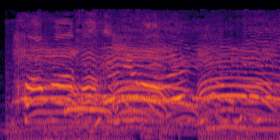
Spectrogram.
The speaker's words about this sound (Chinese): 七个孩子欢呼起来，他们搂着巨人爸爸，又笑又跳。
